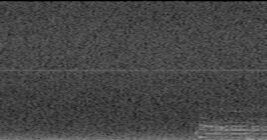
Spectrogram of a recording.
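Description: Steady low tape hiss and hum, then about a second and a half in a long, held, meow-like cry begins.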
